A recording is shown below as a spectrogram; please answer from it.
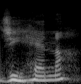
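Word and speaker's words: Gehenna: No the lake of fire or saan pag-pronounce jeihena.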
